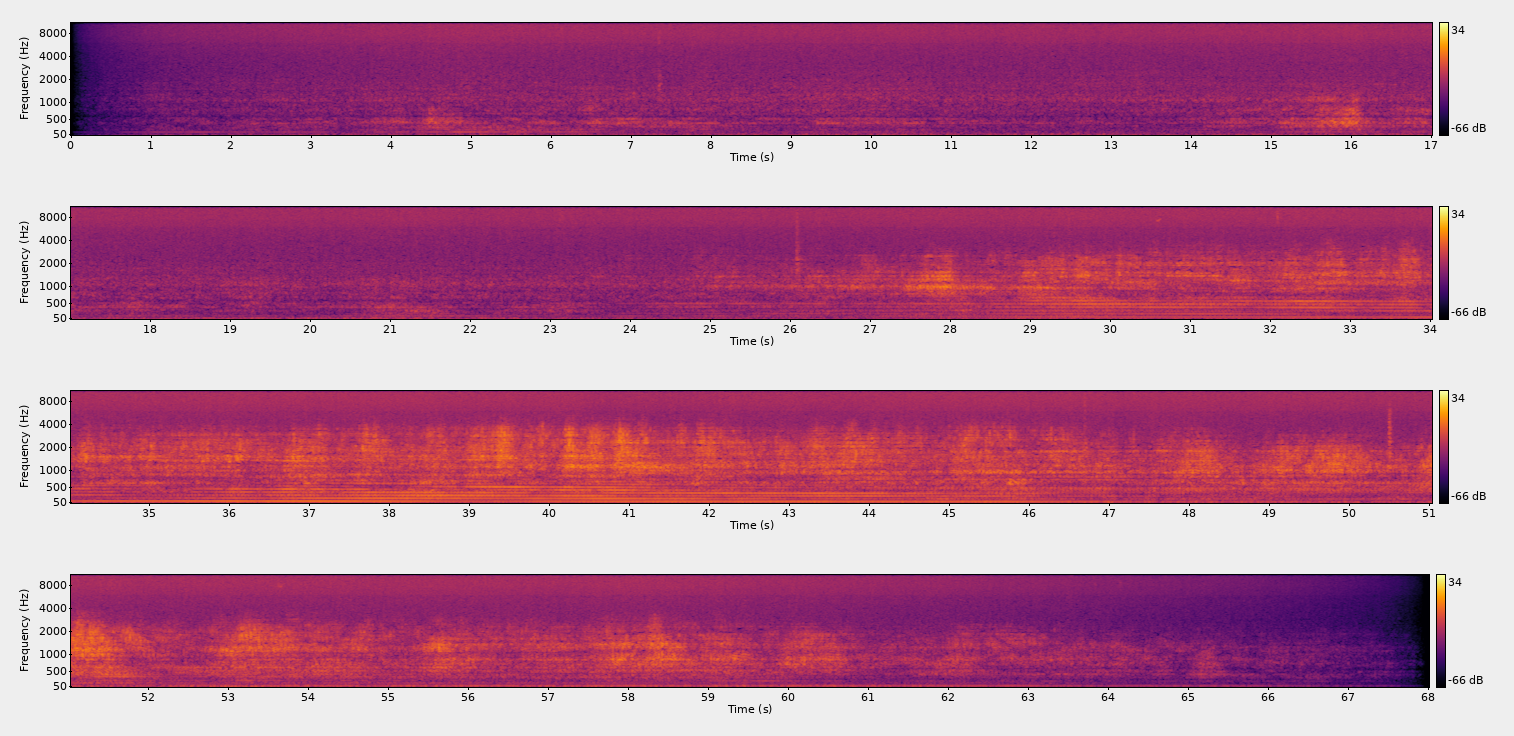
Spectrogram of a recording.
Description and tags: A single prop passenger plane takes off from the private jet center attached to an international airport.
aircraft, airplane, passenger-plane, plane, propeller, single-prop, take-off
